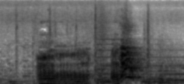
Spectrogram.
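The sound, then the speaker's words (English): A dog wearing a priest's collar barks, two drawn-out, loud vocal bursts one after the other with a brief pause between them, no people talking. “A dog wearing a priest's collar.”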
